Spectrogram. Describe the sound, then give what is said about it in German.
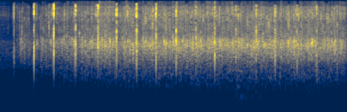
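Steady audience applause at a poetry slam as the first performer is welcomed to the stage, a dense wash of many hands clapping with a few sharper claps standing out, sustained at an even level throughout. “Und den Applaus halten!”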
